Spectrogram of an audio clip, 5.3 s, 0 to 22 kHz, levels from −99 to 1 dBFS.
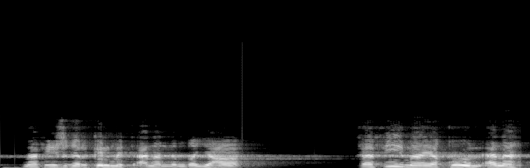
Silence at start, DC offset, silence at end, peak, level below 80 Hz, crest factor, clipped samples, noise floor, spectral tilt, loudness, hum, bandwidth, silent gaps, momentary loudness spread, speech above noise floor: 0.25 s; under 0.1%; 0.1 s; -4 dBFS; -68 dBFS; 14 dB; under 0.1%; -65 dBFS; -3.5 dB/octave; -17 LUFS; none; 4.8 kHz; none; 7 LU; 48 dB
